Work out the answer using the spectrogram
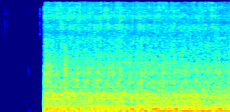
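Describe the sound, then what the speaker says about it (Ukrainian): A tractor engine starts up and runs steadily after a fuel system repair, a loud close low idle with a constant rumbling throb and no talk. "Запустили ми трактор, виїжджаємо в поле."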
